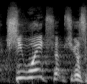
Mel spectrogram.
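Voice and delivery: ordinary talk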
